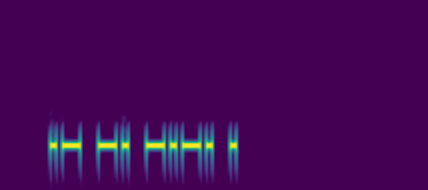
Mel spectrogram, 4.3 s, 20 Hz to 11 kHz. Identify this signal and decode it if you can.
Morse code, heard as a keyed tone, about 20 wpm, 700 Hz. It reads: ANCE
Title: Build A Word - 2 Letters At A Time - 8-Letter Words - 20wpm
